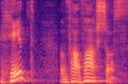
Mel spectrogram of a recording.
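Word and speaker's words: হেত্বাভাস: এবং সবশেষে রয়েছে আমাদের যেটা হচ্ছে হেতোভাবাস, বা আমরা কি বলছি এটা উচ্চারণ এইভাবে করতে পারো, হেতভাবাসস, অর্থাৎ যাকে ইংলিশে বলছি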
